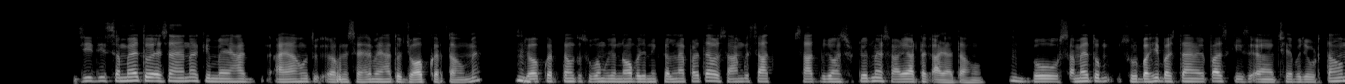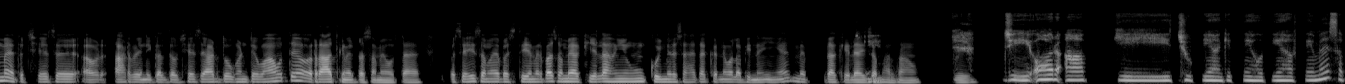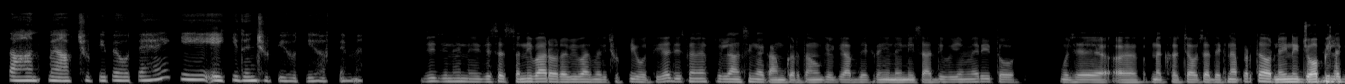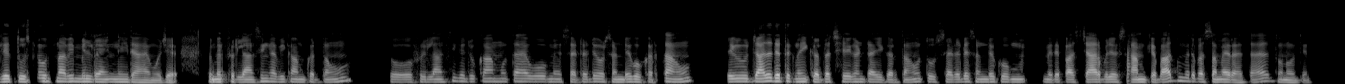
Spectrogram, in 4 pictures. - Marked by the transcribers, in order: in English: "जॉब"; in English: "जॉब"; tapping; in English: "जॉब"; in English: "सैटरडे"; in English: "संडे"; other noise; in English: "सैटरडे संडे"
- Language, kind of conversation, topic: Hindi, advice, मैं अपने घर की अनावश्यक चीज़ें कैसे कम करूँ?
